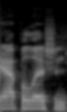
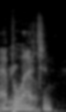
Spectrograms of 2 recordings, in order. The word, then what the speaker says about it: Appalachian: Going through Florida, up the Carolinas, crossing the Appalachian Trail, going into... Did I say that wrong? – Yes. – Oh, boy. – Here Appalachian. – There you go.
